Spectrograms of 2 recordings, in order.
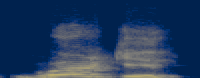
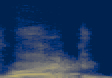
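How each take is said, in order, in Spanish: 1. La terminación en pasado se pronuncia fuerte y por separado. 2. La terminación en pasado es suave y se une a la palabra siguiente. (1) "tan marcado como nosotros" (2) "No lo dice así tan marcado"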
